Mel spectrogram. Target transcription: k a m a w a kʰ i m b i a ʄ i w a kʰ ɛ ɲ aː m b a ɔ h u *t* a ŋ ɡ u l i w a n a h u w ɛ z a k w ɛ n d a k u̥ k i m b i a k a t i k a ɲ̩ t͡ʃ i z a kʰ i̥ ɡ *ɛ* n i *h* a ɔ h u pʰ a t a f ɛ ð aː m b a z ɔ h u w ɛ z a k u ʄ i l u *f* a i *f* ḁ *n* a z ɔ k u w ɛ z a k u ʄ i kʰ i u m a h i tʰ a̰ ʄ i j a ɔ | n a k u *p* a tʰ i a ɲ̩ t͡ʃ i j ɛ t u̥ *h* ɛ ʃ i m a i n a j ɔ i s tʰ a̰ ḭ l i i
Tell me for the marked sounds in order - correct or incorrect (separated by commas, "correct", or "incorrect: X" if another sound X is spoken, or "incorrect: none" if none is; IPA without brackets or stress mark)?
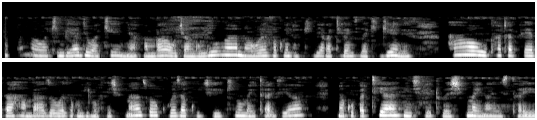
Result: incorrect: t͡ʃ, correct, correct, correct, incorrect: ʃ, correct, correct, correct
